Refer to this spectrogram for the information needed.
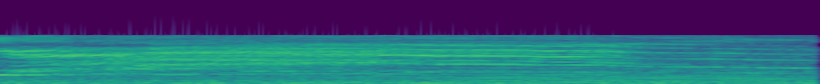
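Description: A man screams in agony in a hospital as his eyes melt and flame erupts from his mouth: a loud, drawn-out anguished cry that holds steady for several seconds, then wavers and fades slightly toward the end, with no other voices.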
